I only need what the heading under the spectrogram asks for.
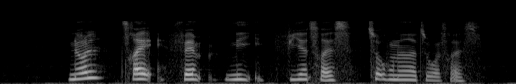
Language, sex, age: Danish, female, 30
